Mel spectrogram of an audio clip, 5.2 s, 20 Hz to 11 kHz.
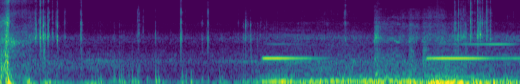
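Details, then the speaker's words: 2011 Jeep Compass 2.4L no-crank, ignition switch feed reading 2 V instead of 12 V: with power added, clicks and a dash chime, then the engine catches and settles to a steady low idle; normal start. "It'll start if we add power."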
